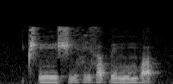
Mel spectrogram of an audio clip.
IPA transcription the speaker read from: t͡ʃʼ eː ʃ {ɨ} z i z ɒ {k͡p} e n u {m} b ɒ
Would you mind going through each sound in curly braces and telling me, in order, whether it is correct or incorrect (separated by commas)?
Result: incorrect, incorrect, correct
